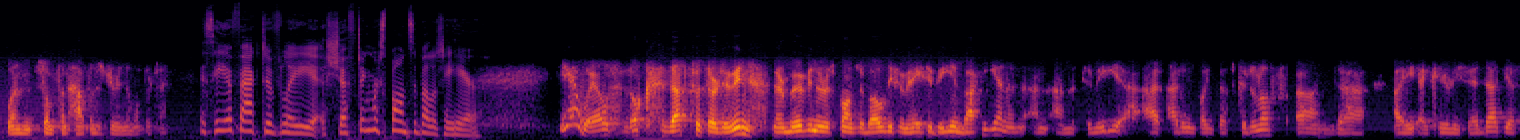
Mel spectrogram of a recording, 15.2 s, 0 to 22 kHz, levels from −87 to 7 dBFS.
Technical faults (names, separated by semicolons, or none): none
